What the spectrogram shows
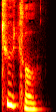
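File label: "tootle", British English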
